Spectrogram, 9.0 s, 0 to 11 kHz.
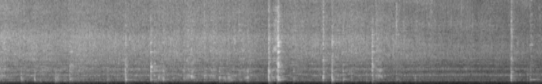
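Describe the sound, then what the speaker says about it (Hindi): Ginger-garlic paste fries and sizzles in a hot pan while being stirred for a home-style bottle gourd curry, with a steady crackle punctuated by sharp scraping clicks from the spoon and no voices. "1/2 चम्मच अदरक और लहसुन का पेस्ट, अच्छे से 1 मिनट भूनेंगे।"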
